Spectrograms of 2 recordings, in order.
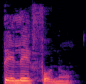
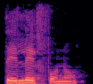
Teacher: it just flows nicely there's no aspiration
